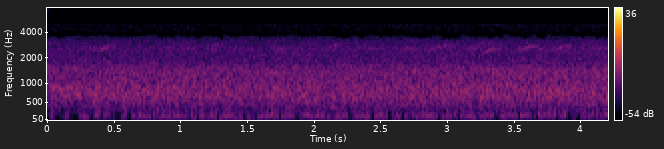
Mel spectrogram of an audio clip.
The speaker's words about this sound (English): Hear the frogs? Yeah, and the snails. Everybody's trying to get dry. Everybody's coming towards the house, you know? It's an awesome thing to be in the jungle when it's raining like this and when Mother Earth opens up, she's opening up.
